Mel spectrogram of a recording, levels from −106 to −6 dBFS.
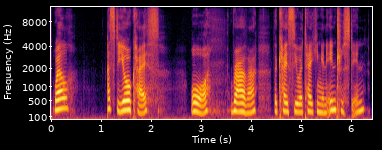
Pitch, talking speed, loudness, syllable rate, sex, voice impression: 225 Hz, 140 wpm, -19 LUFS, 4.7 syllables/s, female, feminine, very adult-like, slightly soft, slightly cute, slightly sincere, calm, slightly sweet, slightly kind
